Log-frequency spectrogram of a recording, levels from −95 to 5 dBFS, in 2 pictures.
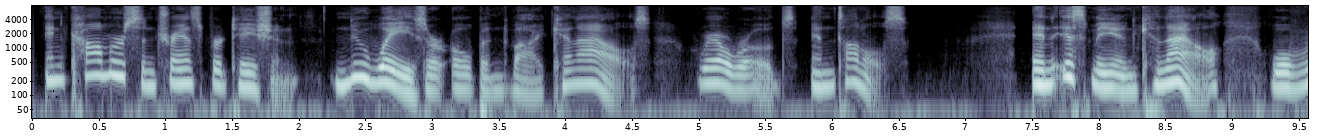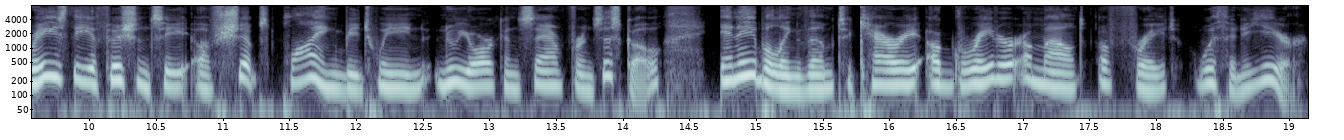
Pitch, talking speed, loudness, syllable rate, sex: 170 Hz, 130 wpm, -19 LUFS, 4.2 syllables/s, male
